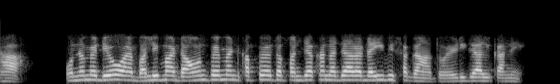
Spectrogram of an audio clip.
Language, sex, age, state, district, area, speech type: Sindhi, male, 45-60, Gujarat, Kutch, urban, conversation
